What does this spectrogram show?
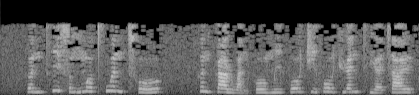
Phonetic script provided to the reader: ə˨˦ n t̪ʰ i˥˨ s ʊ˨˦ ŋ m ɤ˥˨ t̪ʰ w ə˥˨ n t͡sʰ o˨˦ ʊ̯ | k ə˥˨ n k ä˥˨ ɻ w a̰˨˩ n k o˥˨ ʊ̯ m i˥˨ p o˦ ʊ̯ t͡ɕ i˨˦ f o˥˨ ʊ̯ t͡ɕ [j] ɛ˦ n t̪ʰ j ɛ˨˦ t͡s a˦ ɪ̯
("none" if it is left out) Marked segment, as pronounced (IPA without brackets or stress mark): ɥ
